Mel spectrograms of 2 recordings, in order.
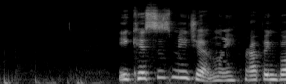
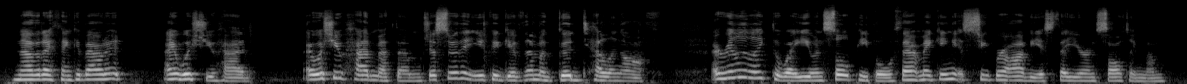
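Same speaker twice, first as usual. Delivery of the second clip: plain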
